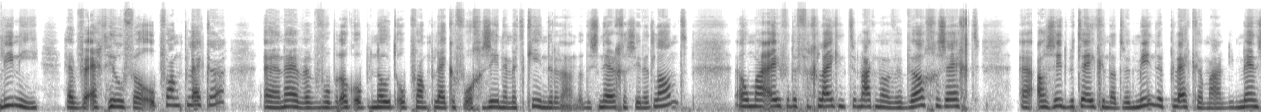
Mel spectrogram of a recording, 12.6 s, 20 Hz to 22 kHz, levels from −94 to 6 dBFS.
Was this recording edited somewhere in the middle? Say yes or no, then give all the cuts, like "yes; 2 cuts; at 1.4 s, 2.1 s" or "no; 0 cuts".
no; 0 cuts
